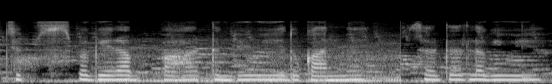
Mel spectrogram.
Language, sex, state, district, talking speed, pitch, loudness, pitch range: Hindi, female, Bihar, Purnia, 130 wpm, 205 Hz, -14 LUFS, 195-210 Hz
